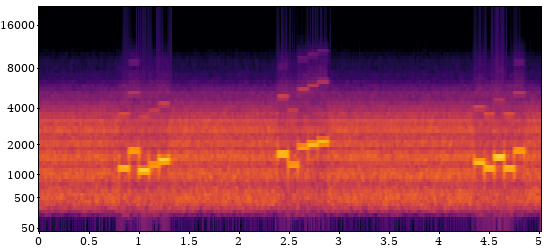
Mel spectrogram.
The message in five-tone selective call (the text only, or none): 28135 73900 42628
